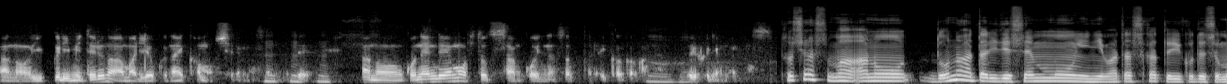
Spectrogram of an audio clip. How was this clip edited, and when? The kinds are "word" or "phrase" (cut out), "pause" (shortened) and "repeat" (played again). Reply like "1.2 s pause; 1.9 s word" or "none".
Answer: 7.8 s pause

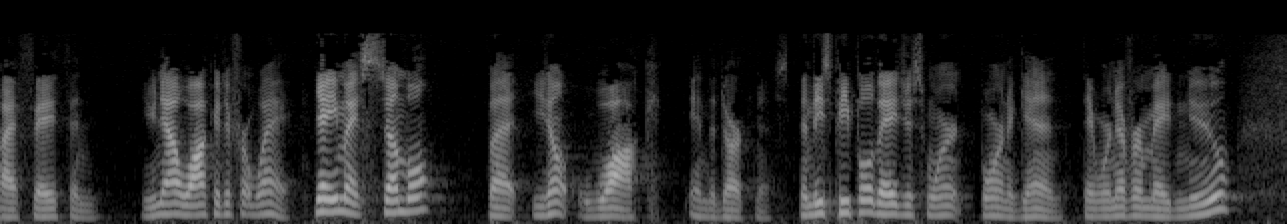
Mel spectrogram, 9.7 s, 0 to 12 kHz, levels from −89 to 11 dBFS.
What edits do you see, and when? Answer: 2.3 s pause; 5.9 s pause; 7.3 s pause

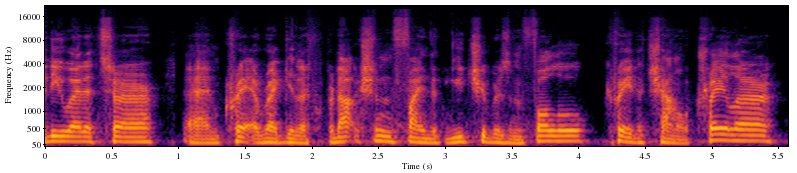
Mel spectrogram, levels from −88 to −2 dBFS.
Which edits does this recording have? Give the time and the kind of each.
1.0 s pause; 2.0 s word; 3.0 s word; 4.1 s pause

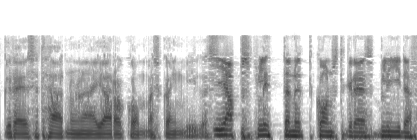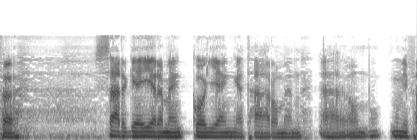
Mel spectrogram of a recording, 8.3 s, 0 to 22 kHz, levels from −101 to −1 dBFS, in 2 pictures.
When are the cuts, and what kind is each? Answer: 7.3 s pause

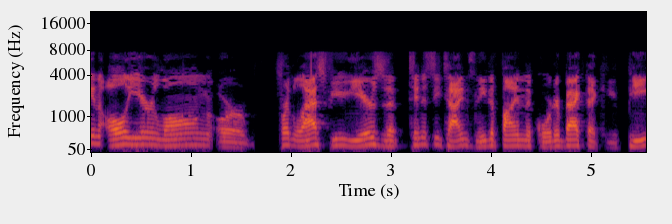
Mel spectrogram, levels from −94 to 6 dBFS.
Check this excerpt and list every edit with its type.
none

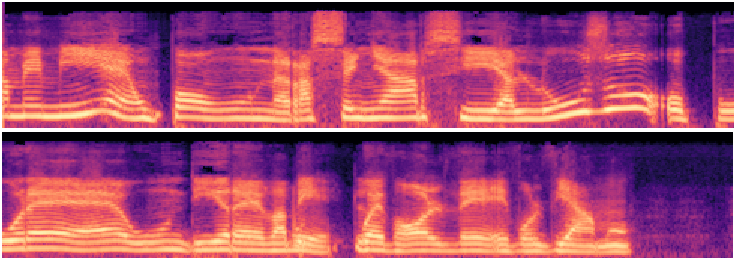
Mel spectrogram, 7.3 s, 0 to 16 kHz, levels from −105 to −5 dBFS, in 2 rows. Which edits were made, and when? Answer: 5.5 s word

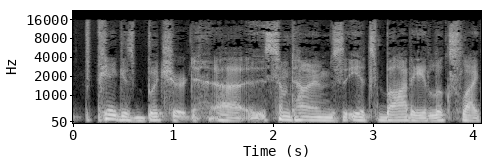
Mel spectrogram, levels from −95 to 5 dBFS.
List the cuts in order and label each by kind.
none

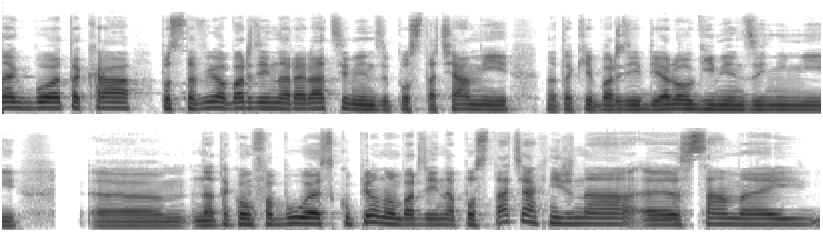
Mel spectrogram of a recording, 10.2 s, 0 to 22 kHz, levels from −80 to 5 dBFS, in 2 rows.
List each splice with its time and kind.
6.3 s word

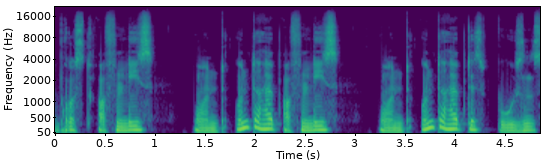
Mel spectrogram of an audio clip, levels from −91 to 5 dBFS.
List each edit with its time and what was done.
2.3 s repeat

